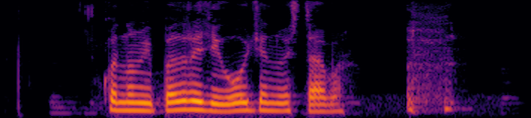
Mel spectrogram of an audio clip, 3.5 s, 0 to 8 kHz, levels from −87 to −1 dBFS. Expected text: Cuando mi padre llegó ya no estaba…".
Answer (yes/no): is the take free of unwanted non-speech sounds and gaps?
no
